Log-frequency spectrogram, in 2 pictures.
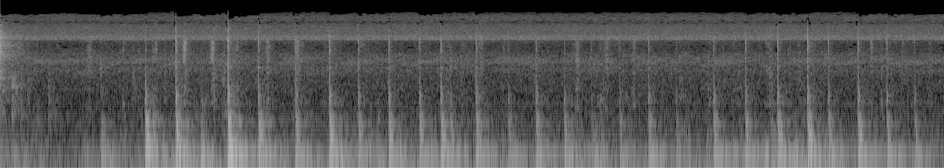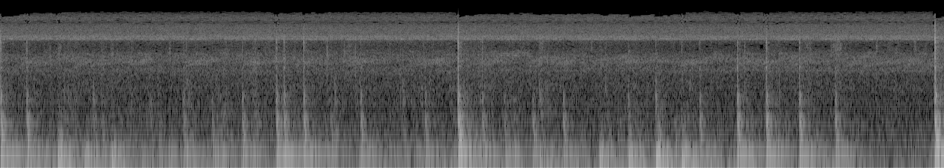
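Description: Plastic spreader scraping and tapping on a paper-covered mixing board as body filler is folded together with its hardener: a run of many quick, irregular clicks and scrapes.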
